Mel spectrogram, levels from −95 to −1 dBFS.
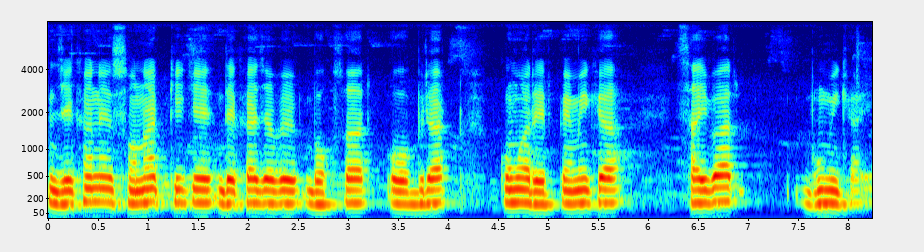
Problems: none marked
